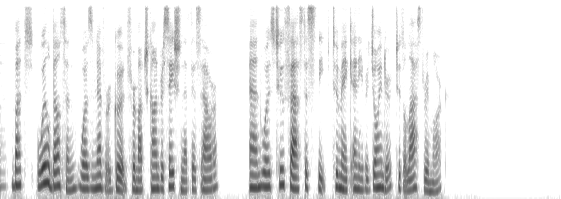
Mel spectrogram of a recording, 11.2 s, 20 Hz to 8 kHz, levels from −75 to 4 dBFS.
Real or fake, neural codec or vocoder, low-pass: fake; codec, 16 kHz, about 1 kbps, DyCAST, with the encoder's durations; 7.2 kHz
